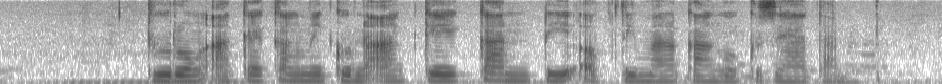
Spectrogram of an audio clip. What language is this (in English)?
Javanese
